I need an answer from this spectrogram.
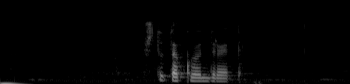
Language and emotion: Russian, neutral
